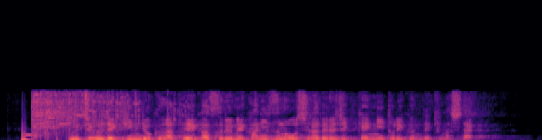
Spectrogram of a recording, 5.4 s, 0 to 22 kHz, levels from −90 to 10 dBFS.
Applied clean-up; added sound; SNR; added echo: none; Shatter; 9 dB; reverberation time 0.9 s.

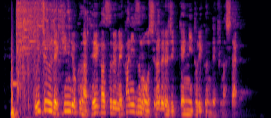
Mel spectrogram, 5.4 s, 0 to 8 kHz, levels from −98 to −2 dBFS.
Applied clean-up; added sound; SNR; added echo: classical method WPE with log-MMSE.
